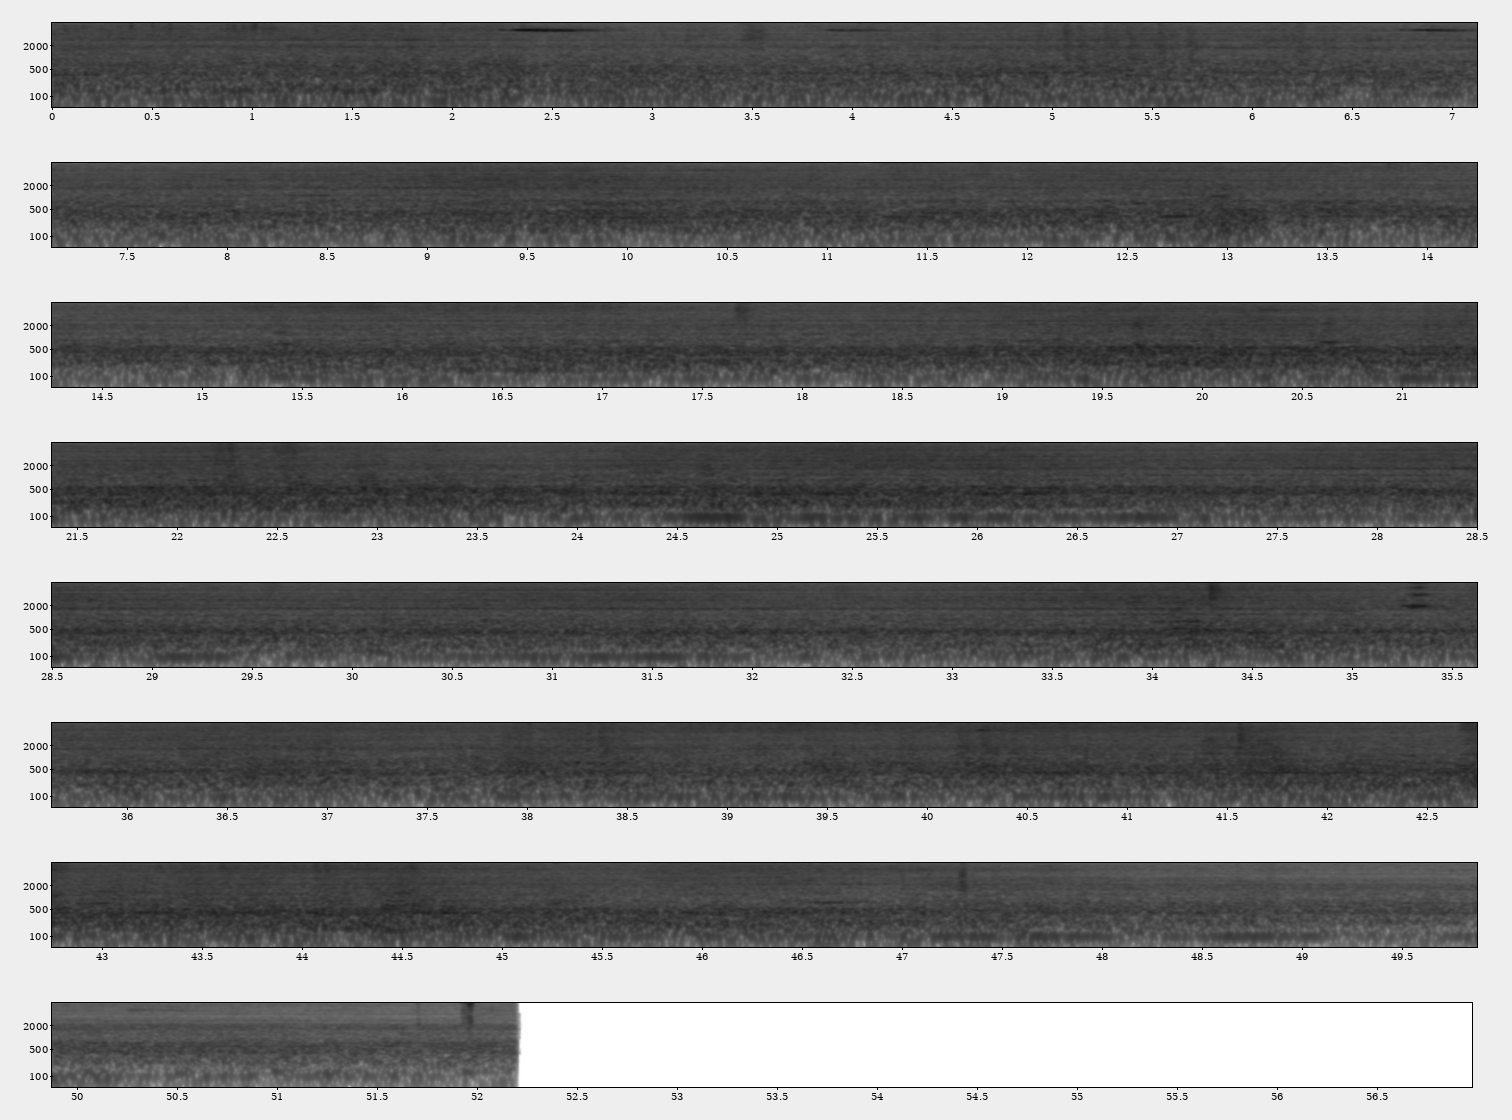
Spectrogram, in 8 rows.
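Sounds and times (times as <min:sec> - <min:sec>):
rumble of wheels on rail: 0:00.0 - 0:52.2
high-pitched wheel squeal: 0:02.2 - 0:02.8, 0:06.6 - 0:07.2.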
